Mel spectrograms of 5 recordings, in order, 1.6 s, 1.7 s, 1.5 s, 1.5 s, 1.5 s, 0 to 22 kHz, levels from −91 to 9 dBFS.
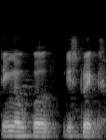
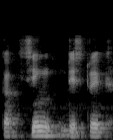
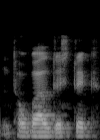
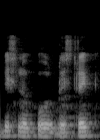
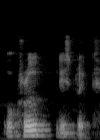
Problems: background conversations at intervals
